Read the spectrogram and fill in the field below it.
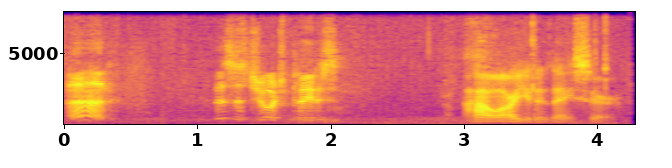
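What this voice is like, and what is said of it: Imitates another person's voice. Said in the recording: “worst impression ever”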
